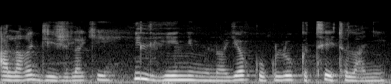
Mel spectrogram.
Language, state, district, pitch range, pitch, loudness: Sumi, Nagaland, Dimapur, 185-205 Hz, 195 Hz, -14 LUFS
